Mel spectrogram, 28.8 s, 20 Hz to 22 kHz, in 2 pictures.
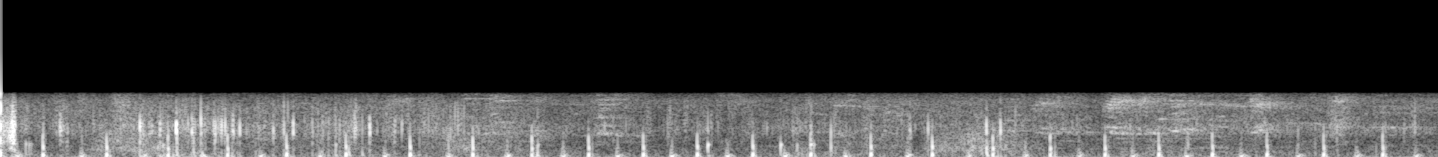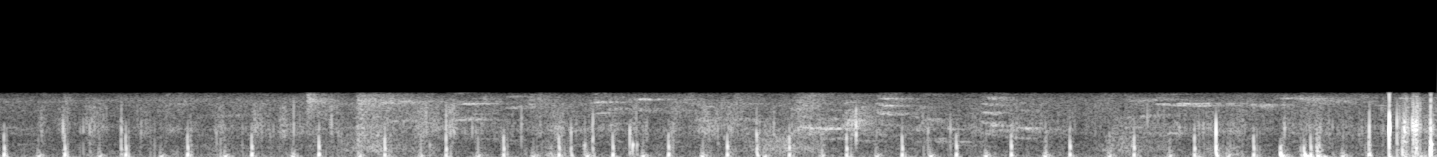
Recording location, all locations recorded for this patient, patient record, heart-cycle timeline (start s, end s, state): pulmonary valve (PV)
aortic valve (AV)+pulmonary valve (PV)+tricuspid valve (TV)+mitral valve (MV)
#Age: Child
#Sex: Female
#Height: 124.0 cm
#Weight: 29.8 kg
#Pregnancy status: False
#Murmur: Absent
#Murmur locations: nan
#Most audible location: nan
#Systolic murmur timing: nan
#Systolic murmur shape: nan
#Systolic murmur grading: nan
#Systolic murmur pitch: nan
#Systolic murmur quality: nan
#Diastolic murmur timing: nan
#Diastolic murmur shape: nan
#Diastolic murmur grading: nan
#Diastolic murmur pitch: nan
#Diastolic murmur quality: nan
#Outcome: Normal
#Campaign: 2014 screening campaign
0.00	10.22	unannotated
10.22	10.32	S1
10.32	10.48	systole
10.48	10.58	S2
10.58	10.76	diastole
10.76	10.88	S1
10.88	11.02	systole
11.02	11.12	S2
11.12	11.30	diastole
11.30	11.42	S1
11.42	11.56	systole
11.56	11.64	S2
11.64	11.84	diastole
11.84	11.94	S1
11.94	12.10	systole
12.10	12.18	S2
12.18	12.38	diastole
12.38	12.50	S1
12.50	12.64	systole
12.64	12.74	S2
12.74	12.96	diastole
12.96	13.06	S1
13.06	13.20	systole
13.20	13.30	S2
13.30	13.54	diastole
13.54	13.66	S1
13.66	13.80	systole
13.80	13.90	S2
13.90	14.14	diastole
14.14	14.24	S1
14.24	14.40	systole
14.40	14.50	S2
14.50	14.74	diastole
14.74	14.84	S1
14.84	15.00	systole
15.00	15.10	S2
15.10	15.34	diastole
15.34	15.46	S1
15.46	15.60	systole
15.60	15.70	S2
15.70	15.96	diastole
15.96	16.06	S1
16.06	16.22	systole
16.22	16.32	S2
16.32	16.60	diastole
16.60	16.70	S1
16.70	16.86	systole
16.86	16.96	S2
16.96	17.28	diastole
17.28	17.38	S1
17.38	17.54	systole
17.54	17.64	S2
17.64	17.94	diastole
17.94	18.06	S1
18.06	18.20	systole
18.20	18.30	S2
18.30	18.56	diastole
18.56	18.66	S1
18.66	18.82	systole
18.82	18.92	S2
18.92	19.12	diastole
19.12	19.24	S1
19.24	19.40	systole
19.40	19.48	S2
19.48	19.70	diastole
19.70	19.80	S1
19.80	19.94	systole
19.94	20.02	S2
20.02	20.22	diastole
20.22	20.34	S1
20.34	20.48	systole
20.48	20.56	S2
20.56	20.78	diastole
20.78	20.88	S1
20.88	21.04	systole
21.04	21.14	S2
21.14	21.38	diastole
21.38	21.48	S1
21.48	21.62	systole
21.62	21.72	S2
21.72	21.96	diastole
21.96	22.08	S1
22.08	22.24	systole
22.24	22.34	S2
22.34	22.56	diastole
22.56	22.68	S1
22.68	22.82	systole
22.82	22.94	S2
22.94	23.12	diastole
23.12	23.22	S1
23.22	23.38	systole
23.38	23.46	S2
23.46	23.66	diastole
23.66	23.76	S1
23.76	23.92	systole
23.92	24.00	S2
24.00	24.20	diastole
24.20	24.32	S1
24.32	24.46	systole
24.46	24.56	S2
24.56	24.80	diastole
24.80	24.92	S1
24.92	25.06	systole
25.06	25.14	S2
25.14	25.44	diastole
25.44	25.54	S1
25.54	25.70	systole
25.70	25.80	S2
25.80	26.06	diastole
26.06	28.75	unannotated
